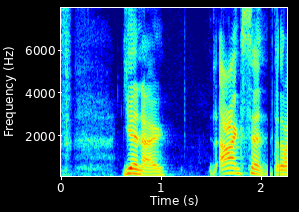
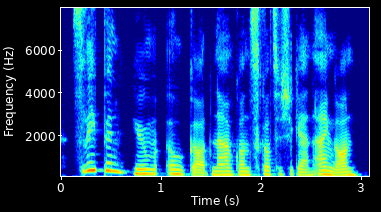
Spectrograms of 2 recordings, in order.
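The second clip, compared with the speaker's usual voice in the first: ordinary talk, nothing marked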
